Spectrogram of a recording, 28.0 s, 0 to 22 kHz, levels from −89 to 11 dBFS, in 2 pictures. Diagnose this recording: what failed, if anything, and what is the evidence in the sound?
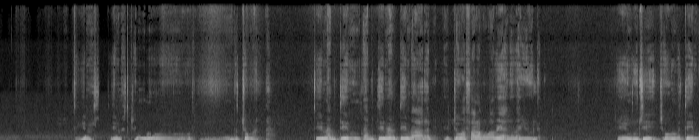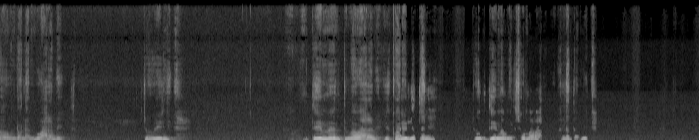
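From 0 to 1.27 s a second, very faint voice sits far below the speech. It is the other side's voice leaking through, most likely residual echo the call-processing echo canceller failed to remove. On a spectrogram it shows as faint, separate harmonic traces under the main speech.

Speech suppressed in double talk appears at 1.57–1.64, 1.91–2.25, 2.46–3.14, 21.99–22.72, 23.43–25.26 and 25.42–25.92 s. The echo canceller's suppressor likely clamped both talkers. The waveform envelope sags, worst around 23.4–25.3 s (roughly 25 dB down).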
